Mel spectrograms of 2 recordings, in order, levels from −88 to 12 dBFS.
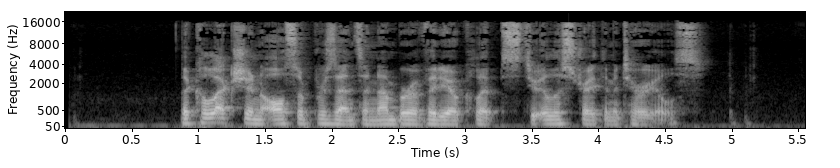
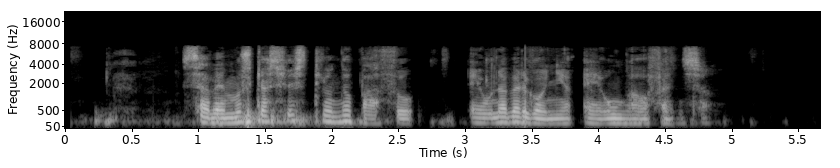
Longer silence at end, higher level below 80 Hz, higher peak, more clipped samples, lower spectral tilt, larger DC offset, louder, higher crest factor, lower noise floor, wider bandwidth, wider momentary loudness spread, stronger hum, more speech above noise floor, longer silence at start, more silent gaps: about the same, 0.8 s vs 0.85 s; first, -46 dBFS vs -58 dBFS; about the same, 0 dBFS vs -2 dBFS; neither; second, -3 dB/octave vs -4.5 dB/octave; neither; first, -16 LUFS vs -22 LUFS; about the same, 18 dB vs 22 dB; second, -54 dBFS vs -74 dBFS; first, 16.5 kHz vs 7.8 kHz; second, 8 LU vs 19 LU; neither; second, 38 dB vs 52 dB; first, 0.85 s vs 0.2 s; neither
